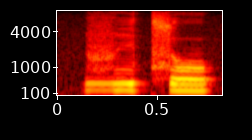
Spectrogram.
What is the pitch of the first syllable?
high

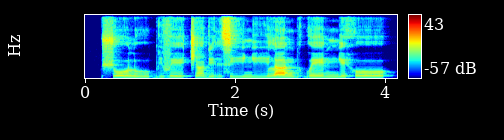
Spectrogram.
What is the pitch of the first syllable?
rising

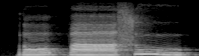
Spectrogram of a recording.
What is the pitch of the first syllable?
rising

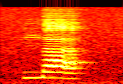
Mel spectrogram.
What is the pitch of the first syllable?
low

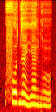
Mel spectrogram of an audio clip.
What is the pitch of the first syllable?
high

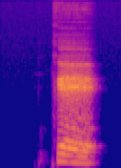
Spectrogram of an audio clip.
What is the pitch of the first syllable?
low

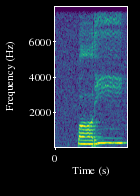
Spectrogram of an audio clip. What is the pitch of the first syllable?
low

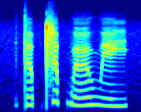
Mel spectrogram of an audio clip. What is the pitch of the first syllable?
rising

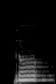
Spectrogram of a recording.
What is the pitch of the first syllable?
high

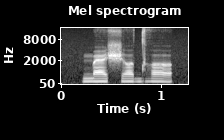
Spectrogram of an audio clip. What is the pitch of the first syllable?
low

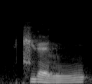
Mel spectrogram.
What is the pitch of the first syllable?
falling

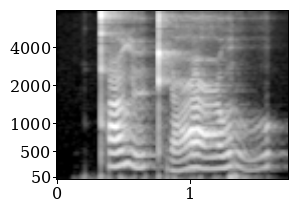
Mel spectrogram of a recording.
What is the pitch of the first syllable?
rising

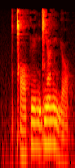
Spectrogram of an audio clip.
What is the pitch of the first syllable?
low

